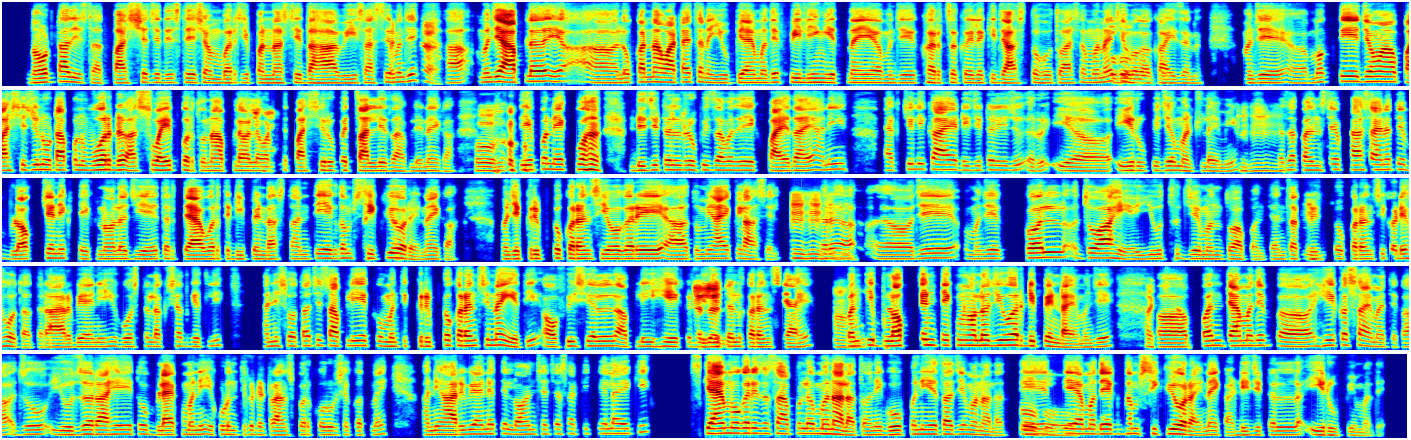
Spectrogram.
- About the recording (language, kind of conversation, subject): Marathi, podcast, डिजिटल चलन आणि व्यवहारांनी रोजची खरेदी कशी बदलेल?
- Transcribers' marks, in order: in English: "वर्ड स्वाईप"; chuckle; tapping; in English: "ब्लॉकचेन"; in English: "टेक्नॉलॉजी"; in English: "सिक्युअर"; in English: "क्रिप्टोकरन्सी"; in English: "क्रिप्टोकरन्सी"; in English: "क्रिप्टोकरन्सी"; in English: "करन्सी"; in English: "ब्लॉकचेन टेक्नॉलॉजीवर डिपेंड"; other background noise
